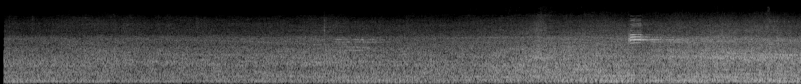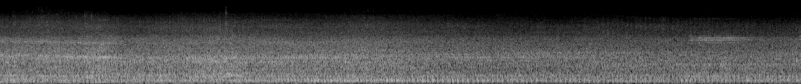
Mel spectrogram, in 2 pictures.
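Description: Road traffic passing, a steady rush of engines and tyres that swells about a third of the way through. A short, sharp, high-pitched sound comes about six seconds in, and brief high tones come near the start and near the end.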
